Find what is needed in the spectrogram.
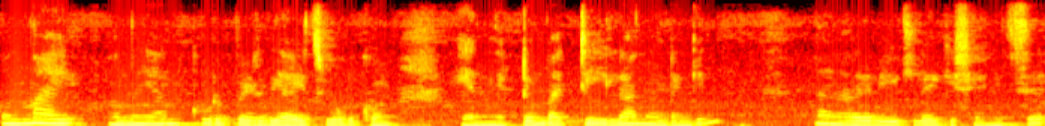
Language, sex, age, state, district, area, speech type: Malayalam, female, 18-30, Kerala, Kottayam, rural, spontaneous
